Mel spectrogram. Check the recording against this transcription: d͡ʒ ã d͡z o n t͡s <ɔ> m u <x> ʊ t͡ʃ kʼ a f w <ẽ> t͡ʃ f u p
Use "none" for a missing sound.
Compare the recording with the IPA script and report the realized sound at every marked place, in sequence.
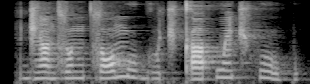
ɔ, ɡʱ, ẽ

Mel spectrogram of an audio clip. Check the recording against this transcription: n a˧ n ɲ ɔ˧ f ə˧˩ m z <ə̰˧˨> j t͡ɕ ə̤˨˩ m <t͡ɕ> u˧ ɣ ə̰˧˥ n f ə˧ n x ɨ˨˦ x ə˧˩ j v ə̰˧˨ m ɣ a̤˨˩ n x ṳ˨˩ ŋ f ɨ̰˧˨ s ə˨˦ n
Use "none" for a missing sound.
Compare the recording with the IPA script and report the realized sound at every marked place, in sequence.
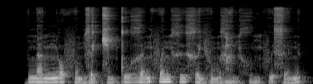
ə̰˧˨, t̪

